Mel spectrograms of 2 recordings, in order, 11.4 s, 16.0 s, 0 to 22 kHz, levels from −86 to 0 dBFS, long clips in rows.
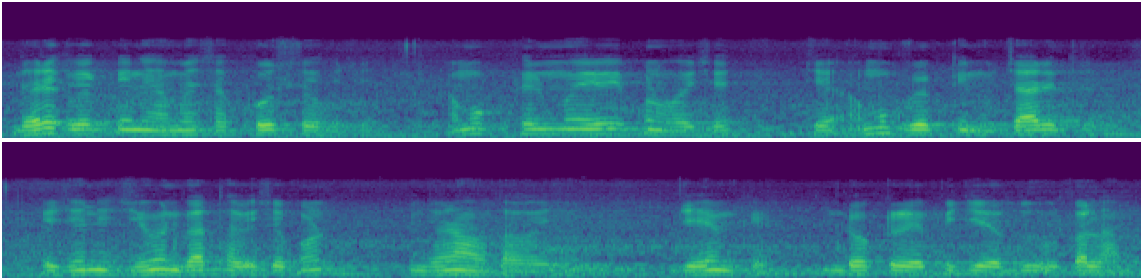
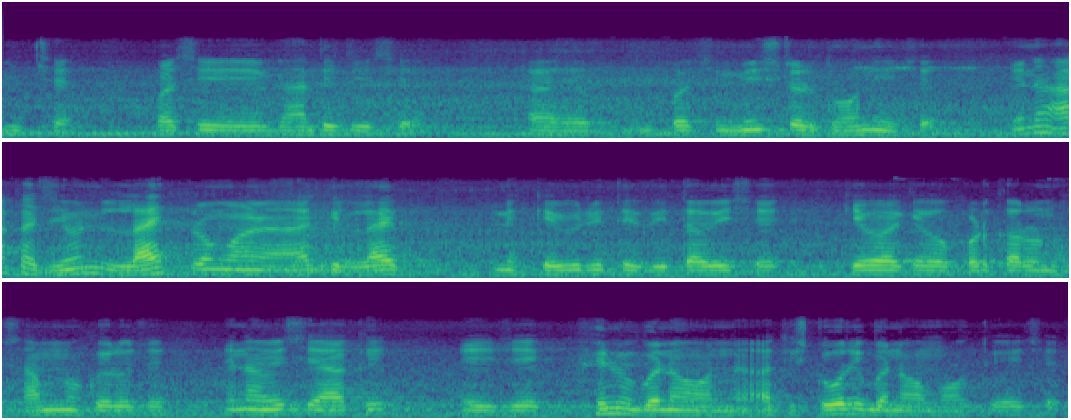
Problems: constant background noise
